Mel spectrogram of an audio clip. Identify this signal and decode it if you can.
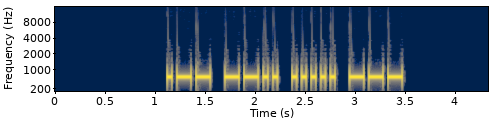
Morse code, heard as a keyed tone, about 25 wpm, 700 Hz. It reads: WZ5O
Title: USA Call Signs - 4 Characters - Repeated 3x - 25wpm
